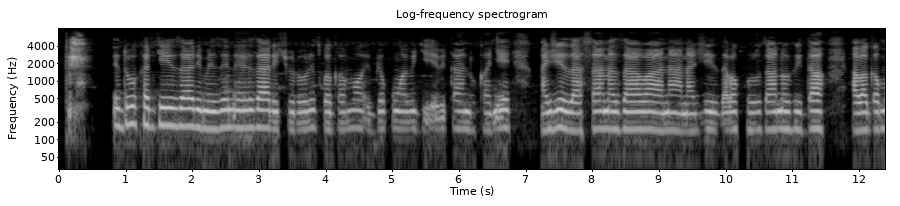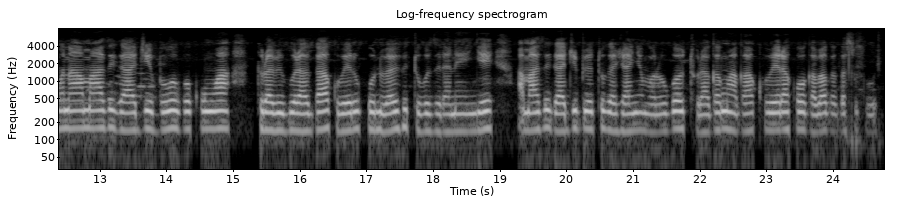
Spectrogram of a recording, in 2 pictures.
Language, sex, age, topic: Kinyarwanda, female, 25-35, finance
